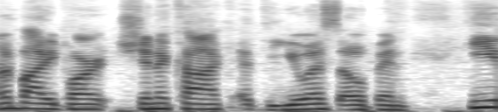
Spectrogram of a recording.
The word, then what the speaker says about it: Shinnecock: Shinnecock. Oh, what was that? It's spelled, you know what?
